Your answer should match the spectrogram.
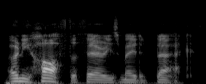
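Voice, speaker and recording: A man's voice: lowish voice, normal speed, no room sound, studio quality. A man reading his own short story aloud as a dramatic, scripted narration.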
